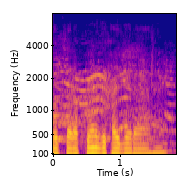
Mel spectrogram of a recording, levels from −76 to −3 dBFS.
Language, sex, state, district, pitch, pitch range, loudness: Hindi, male, Jharkhand, Garhwa, 110 Hz, 105-115 Hz, -15 LUFS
